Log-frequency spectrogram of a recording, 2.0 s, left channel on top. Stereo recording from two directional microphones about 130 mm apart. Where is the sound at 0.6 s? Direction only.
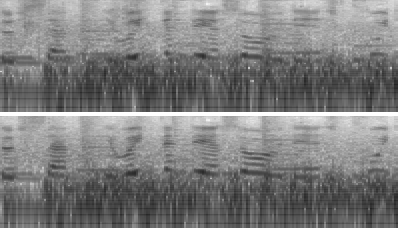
45° right (ahead or behind).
